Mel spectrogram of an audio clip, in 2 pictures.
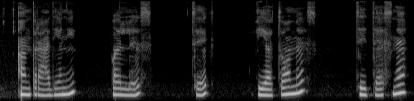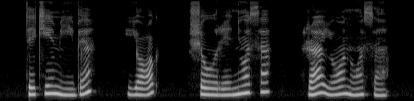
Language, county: Lithuanian, Vilnius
